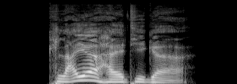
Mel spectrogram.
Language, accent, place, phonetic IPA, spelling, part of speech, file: German, Germany, Berlin, [ˈklaɪ̯əˌhaltɪɡɐ], kleiehaltiger, adjective, De-kleiehaltiger.ogg
- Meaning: inflection of kleiehaltig: 1. strong/mixed nominative masculine singular 2. strong genitive/dative feminine singular 3. strong genitive plural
